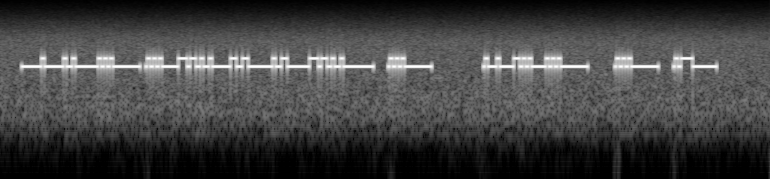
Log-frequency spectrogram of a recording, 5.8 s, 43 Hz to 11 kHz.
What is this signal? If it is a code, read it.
TTY/TDD text telephone tones (45.45 baud Baudot), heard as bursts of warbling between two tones, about 400 Hz shift, 1600 Hz centre. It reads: 66 82 614663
